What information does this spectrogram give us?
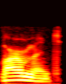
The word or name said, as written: varmint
